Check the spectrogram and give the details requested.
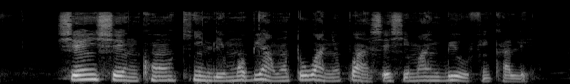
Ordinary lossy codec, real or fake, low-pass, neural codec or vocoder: AAC, 32 kbps; fake; 19.8 kHz; vocoder, 44.1 kHz, 128 mel bands every 256 samples, BigVGAN v2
